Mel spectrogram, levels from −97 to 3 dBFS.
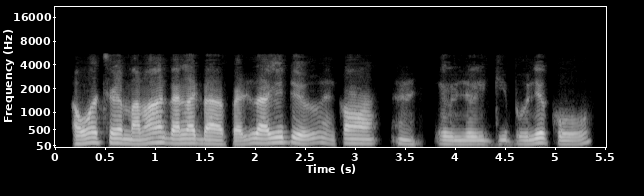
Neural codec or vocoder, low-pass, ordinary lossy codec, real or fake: codec, 16 kHz, 1.1 kbps, Voila-Tokenizer; 5.4 kHz; none; fake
